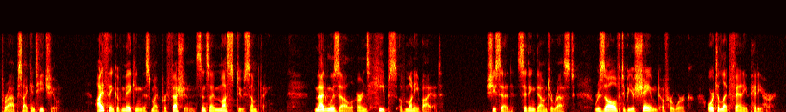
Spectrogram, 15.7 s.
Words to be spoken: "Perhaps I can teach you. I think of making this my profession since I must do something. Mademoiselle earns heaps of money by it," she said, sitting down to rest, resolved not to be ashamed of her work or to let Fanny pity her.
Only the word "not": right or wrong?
wrong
